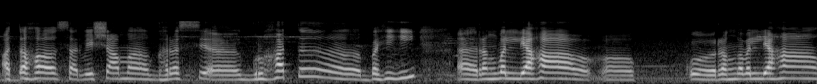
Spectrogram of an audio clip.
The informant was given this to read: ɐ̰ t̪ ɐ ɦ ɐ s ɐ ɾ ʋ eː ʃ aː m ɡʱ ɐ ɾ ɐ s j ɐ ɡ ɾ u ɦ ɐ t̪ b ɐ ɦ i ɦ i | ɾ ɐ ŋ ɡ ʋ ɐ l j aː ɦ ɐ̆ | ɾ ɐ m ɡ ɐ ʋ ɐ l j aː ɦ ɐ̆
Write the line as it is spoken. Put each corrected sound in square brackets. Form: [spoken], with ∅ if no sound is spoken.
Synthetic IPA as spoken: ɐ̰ t̪ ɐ ɦ ɐ s ɐ ɾ ʋ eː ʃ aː m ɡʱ ɐ ɾ ɐ s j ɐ ɡ ɾ u ɦ ɐ t̪ b ɐ ɦ i ɦ i | ɾ ɐ ŋ ɡ ʋ ɐ l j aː ɦ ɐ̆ | ɾ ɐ [ŋ] ɡ ɐ ʋ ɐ l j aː ɦ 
